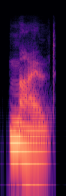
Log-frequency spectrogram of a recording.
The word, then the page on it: mild: Indian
